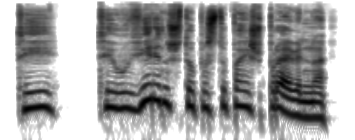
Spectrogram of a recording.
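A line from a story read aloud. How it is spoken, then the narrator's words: Embarrassed, horrified whisper. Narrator (Russian): смущенно прошептала она в ужасе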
